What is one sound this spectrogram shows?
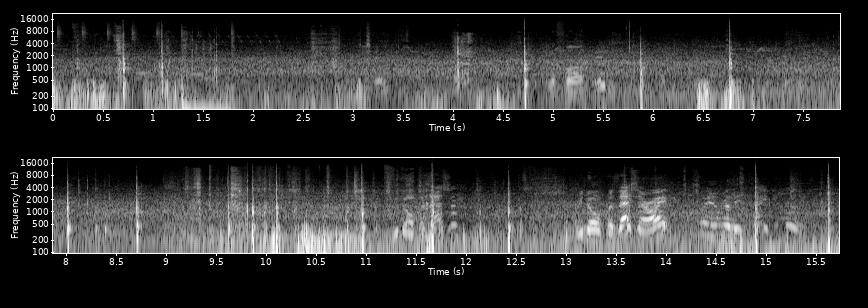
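A basketball bounces sharply on an outdoor court.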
